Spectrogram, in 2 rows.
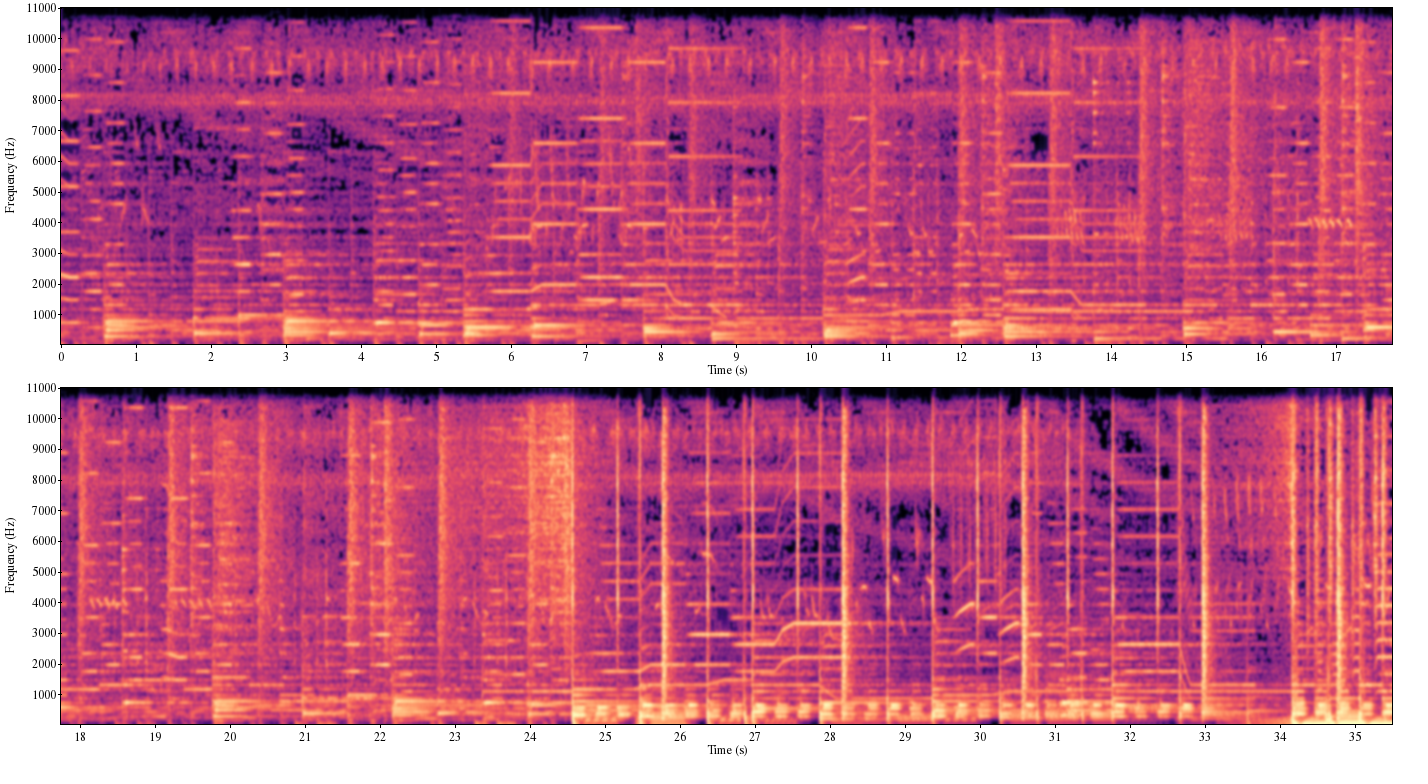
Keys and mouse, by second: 0.1 shift+click, 0.9 shift+click, 2.0 ctrl+b, 7.3 alt+e, 14.6 click, 16.6 click, 17.8 click, 19.7 3, 19.9 middle click, 20.3 middle click, 21.0 middle click, 22.6 i, 25.4 i, 30.2 x, 32.6 alt+z, 33.5 1, 34.4 alt+click, 35.1 alt+click.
